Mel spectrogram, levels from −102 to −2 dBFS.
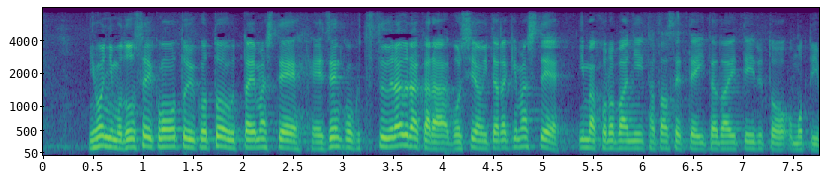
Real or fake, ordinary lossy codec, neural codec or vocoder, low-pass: real; none; none; 7.2 kHz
